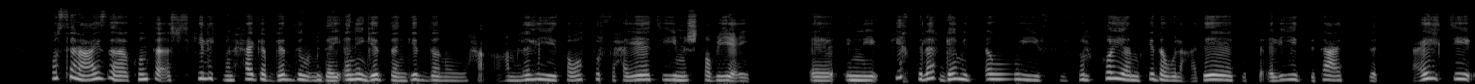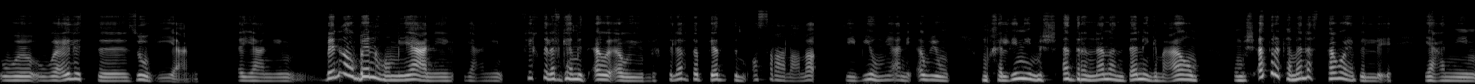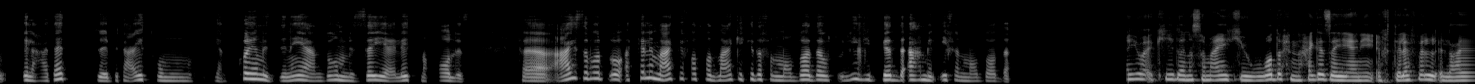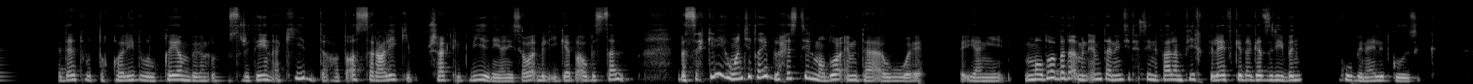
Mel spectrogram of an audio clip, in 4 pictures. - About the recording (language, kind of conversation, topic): Arabic, advice, إزاي اختلاف القيم الدينية أو العائلية بيأثر على علاقتك؟
- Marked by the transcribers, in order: static; distorted speech; background speech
